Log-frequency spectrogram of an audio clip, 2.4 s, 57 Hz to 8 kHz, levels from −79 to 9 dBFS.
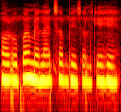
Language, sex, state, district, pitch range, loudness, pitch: Hindi, female, Arunachal Pradesh, Papum Pare, 225-240 Hz, -13 LUFS, 230 Hz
